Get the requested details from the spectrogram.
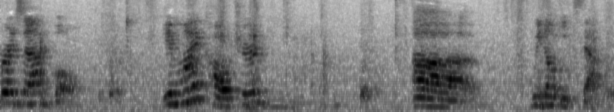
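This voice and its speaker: At a very slow pace, a woman uses a raised, projected voice at a high pitch, with long, frequent pauses. Audible room echo and noticeable background noise fill the recording. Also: lively intonation. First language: not English. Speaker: teacher. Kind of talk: classroom teaching. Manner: halting.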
